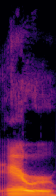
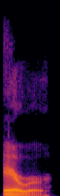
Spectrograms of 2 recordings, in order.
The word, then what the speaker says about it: error: okay don't make an error when you're pronouncing the word error don't say error say error ER okay let's keep going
